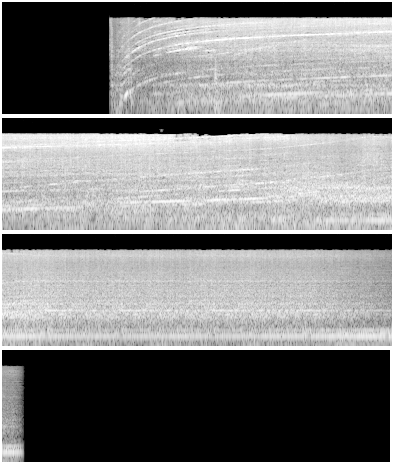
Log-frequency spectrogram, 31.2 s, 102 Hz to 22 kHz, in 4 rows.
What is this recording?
Start-up Sound - U.S. Army M1A1 Tank - Gas Turbine Engine
Start-up Sound of a U.S. Army M1A1 Tank - Gas Turbine Engine. recorded during civilian parade, tanks for display. US Army Testing and displaying M1A1 tank for public. demonstration of turn on turbine ignition of the M1A1 tank. originally recorded with accompanying video from device.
